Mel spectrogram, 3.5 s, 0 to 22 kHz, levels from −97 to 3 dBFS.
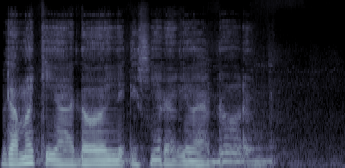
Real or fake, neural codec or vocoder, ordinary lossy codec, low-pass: fake; codec, 44.1 kHz, 1.7 kbps, Pupu-Codec; none; none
